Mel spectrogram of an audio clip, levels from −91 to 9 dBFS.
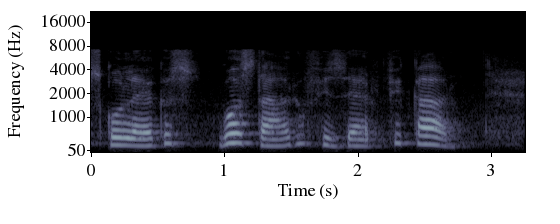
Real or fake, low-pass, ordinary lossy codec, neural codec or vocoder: real; 7.2 kHz; none; none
